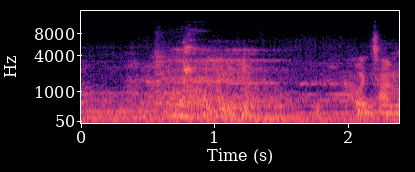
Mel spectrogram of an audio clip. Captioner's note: sighs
